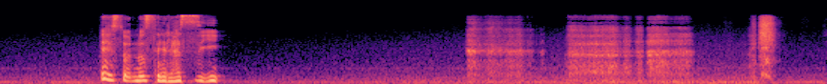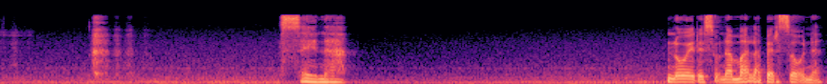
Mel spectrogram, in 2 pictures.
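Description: An older woman speaks tearfully and close by.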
